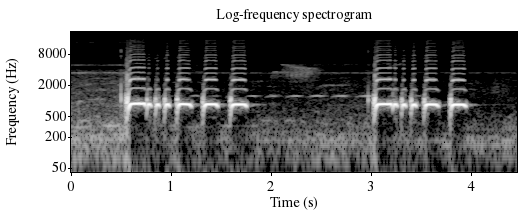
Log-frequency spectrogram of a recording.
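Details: Zebra dove singing with a big voice in two bursts two seconds apart, each a staccato string of short rapid coos ending in longer held notes.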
